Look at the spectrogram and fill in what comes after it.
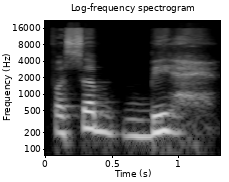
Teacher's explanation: This ha should be from the middle of the throat.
